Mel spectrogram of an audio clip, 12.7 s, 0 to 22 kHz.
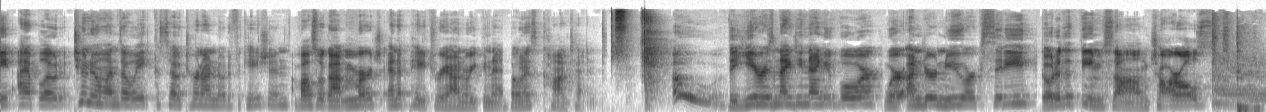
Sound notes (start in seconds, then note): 6.0 soda can clicking open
